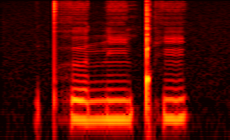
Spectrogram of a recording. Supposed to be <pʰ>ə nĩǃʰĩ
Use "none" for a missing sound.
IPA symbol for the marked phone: pʰ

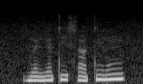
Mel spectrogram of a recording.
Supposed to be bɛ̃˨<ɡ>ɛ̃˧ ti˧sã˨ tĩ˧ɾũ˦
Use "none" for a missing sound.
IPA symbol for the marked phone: ɡ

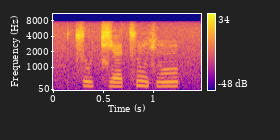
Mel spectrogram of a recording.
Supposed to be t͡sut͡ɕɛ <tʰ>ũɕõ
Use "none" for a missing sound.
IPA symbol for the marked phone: t͡s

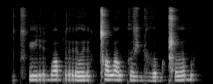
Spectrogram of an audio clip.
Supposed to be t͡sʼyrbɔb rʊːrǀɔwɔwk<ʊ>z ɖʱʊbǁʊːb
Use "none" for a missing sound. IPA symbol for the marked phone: ʊ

